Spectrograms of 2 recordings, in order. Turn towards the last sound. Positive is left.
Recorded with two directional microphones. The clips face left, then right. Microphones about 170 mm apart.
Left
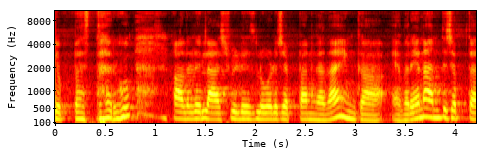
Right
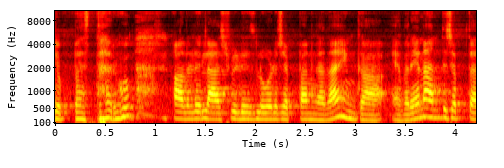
turn(degrees=30)  # may be behind; listen again after turning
